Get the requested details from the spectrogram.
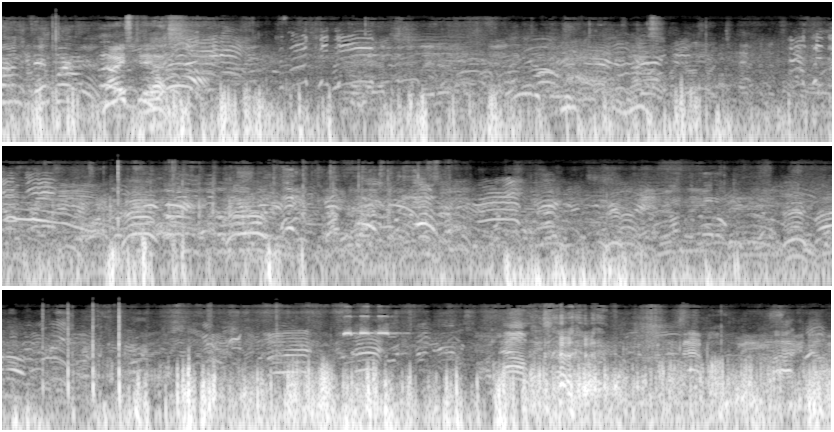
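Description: Adults and children shout and cheer from the sidelines outdoors.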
